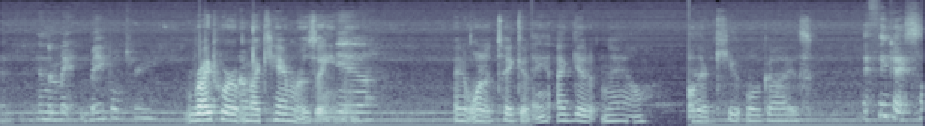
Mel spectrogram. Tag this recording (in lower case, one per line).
speech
